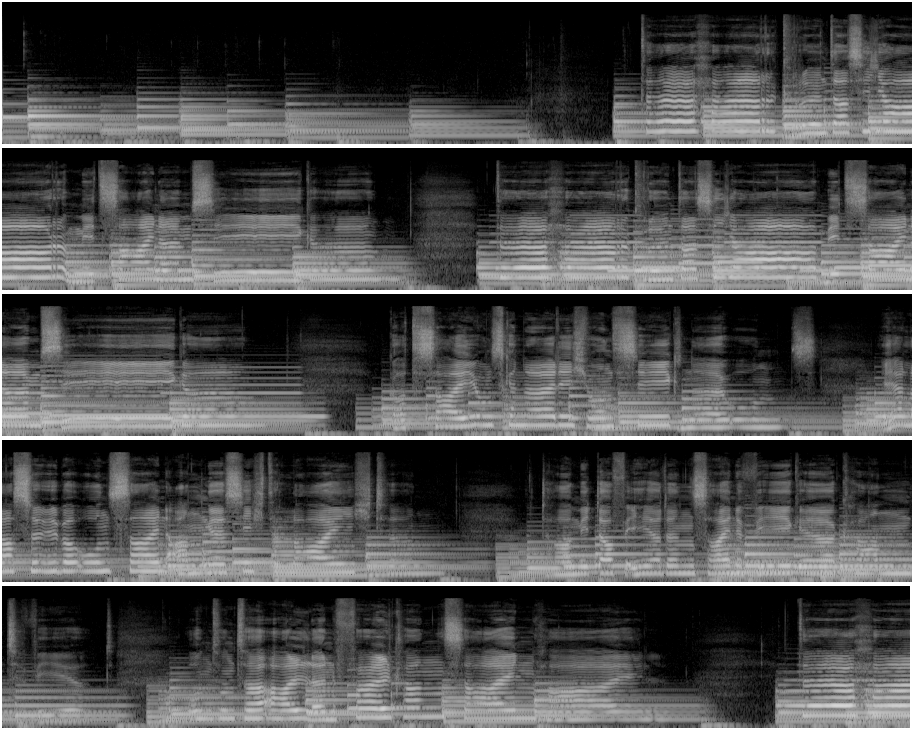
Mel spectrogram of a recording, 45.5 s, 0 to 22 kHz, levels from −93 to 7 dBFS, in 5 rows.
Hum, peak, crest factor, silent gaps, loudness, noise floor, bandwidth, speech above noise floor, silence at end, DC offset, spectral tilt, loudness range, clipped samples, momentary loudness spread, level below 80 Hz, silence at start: none; -2 dBFS; 20 dB; none; -21 LUFS; -54 dBFS; 16 kHz; 33 dB; 0 s; under 0.1%; -5 dB/octave; 8 LU; under 0.1%; 17 LU; -42 dBFS; 0 s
